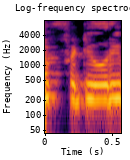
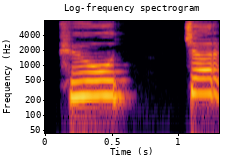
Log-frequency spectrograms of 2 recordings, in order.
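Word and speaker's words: future: पर साइलेंट हो जाएगा टी का मतलब लगेगा यहां च और यू आर ई का जो उच्चारण होगा वह जो है फ्यूचर के रूप में होगा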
